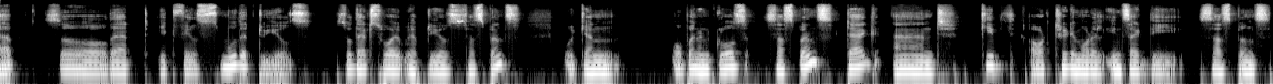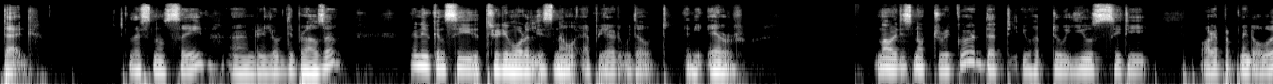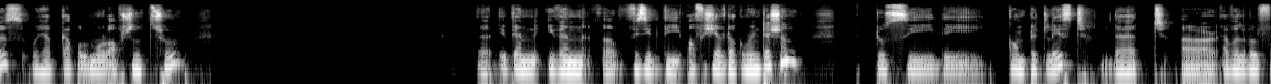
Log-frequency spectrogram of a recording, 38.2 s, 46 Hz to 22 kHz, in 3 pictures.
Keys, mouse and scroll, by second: 3.4 click, 3.9 Return, 5.1 ctrl+v, 5.7 v, 7.5 ctrl+v, 9.5 shift+v, 11.3 Return, 11.3 Down, 11.8 alt+Up, 12.5 ctrl+s, 13.2 click, 15.4 click, 16.1-16.8 scroll up 1, 16.8 click, 17.8-18.3 scroll down 1, 18.3 click, 20.2-20.7 scroll up 1, 20.7 click, 25.3 click, 27.6 click, 28.0-30.1 scroll down 1, 30.3 click, 36.6 middle click, 37.5 click.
